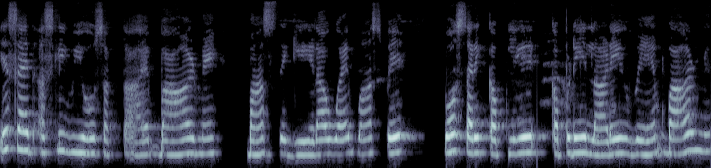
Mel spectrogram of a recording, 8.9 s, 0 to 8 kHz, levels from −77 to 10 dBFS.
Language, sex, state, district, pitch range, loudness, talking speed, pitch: Hindi, male, Bihar, Araria, 255-285 Hz, -15 LUFS, 175 wpm, 265 Hz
